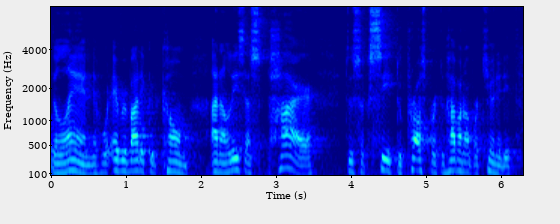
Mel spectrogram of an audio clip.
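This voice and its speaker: A man talks at a moderate pace in a Spanish accent. Audible room echo surrounds his voice. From Cuba. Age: 50s. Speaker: naturalized citizen vlogger. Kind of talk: personal monologue.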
